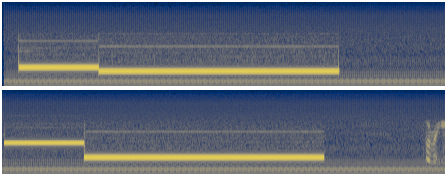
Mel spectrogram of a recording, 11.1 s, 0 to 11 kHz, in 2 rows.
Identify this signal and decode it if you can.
Two-tone page, heard as a one-second tone, then a three-second tone, about 750 then 600 Hz, about 1290 then 670 Hz, with speech. It is heard from 0.2 to 9.6 s.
